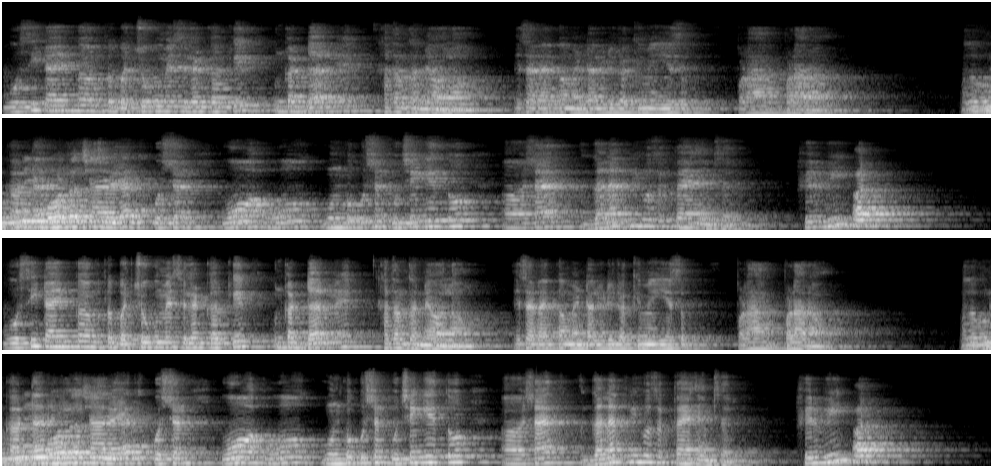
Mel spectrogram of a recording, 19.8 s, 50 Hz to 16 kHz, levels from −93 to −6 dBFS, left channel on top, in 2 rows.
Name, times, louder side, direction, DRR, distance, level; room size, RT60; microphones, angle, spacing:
voice 1, 0.0-4.7 5.1-6.9 7.4-8.3 9.6-14.6 14.9-17.2 17.9-18.4, right 4 dB, 60° right, 7 dB, 0.4 m, -29 dB
voice 2, 9.6-11.2 18.4-18.5, equal, 10° left, -1 dB, 0.6 m, -23 dB
4.6 x 2.7 x 4.0 m, 1.3 s
head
